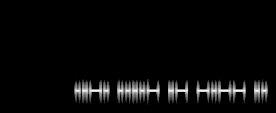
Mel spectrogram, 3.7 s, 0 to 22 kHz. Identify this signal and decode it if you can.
Morse code, heard as a keyed tone, about 25 wpm, 700 Hz. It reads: F4AYI
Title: DXCC-100 Call Signs - 5 Characters - Repeated 2x - 25wpm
